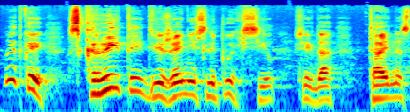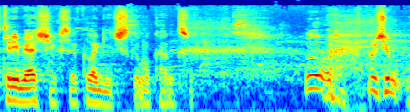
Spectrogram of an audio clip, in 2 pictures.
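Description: An actor playing a learned older professor in an audio drama, lecturing in a theatrical, condescending manner. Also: male voice, mid-range voice, big pitch swings, normal speed, darkish tone. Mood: expounding, patronizing. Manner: didactic, theatrical, condescending to his young friend. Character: animated, learned older professor investigating psychic phenomena.

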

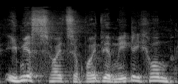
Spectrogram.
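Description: An actor playing a kindly old master carpenter with a Bavarian accent, hesitant and fumbling for words in a radio play. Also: male voice, on the high side, a little fast, mellow, lightly acted. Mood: pleading.

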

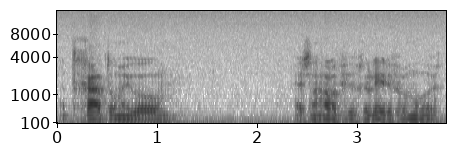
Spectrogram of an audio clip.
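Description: A man's voice: deep voice, fairly even intonation, normal speed. A man playing a sardonic, probing police detective in a radio drama, questioning in a dry, insinuating, hesitant way. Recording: muffled, noisy old radio play recording.

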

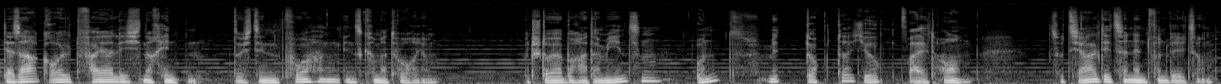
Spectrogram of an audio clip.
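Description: An actor playing a laid-back, cheeky young man narrating a radio crime caper in deadpan slang. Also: low voice, measured pace, faint music behind. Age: young adult. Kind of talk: first-person radio crime drama narration.

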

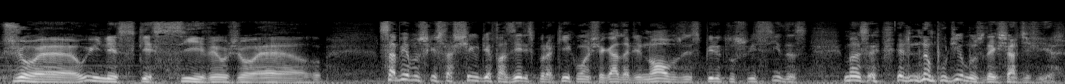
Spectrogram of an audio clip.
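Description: A man's voice: medium pitch, sing-song, unhurried, soft background music. A man acting an earnest, grateful spirit in a radio drama, speaking in a courteous, formal manner. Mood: wistful, affectionate. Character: earnest, grateful male spirit, respectful pupil and friend. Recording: slightly dull, muffled audio.

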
